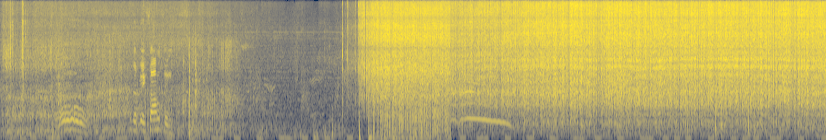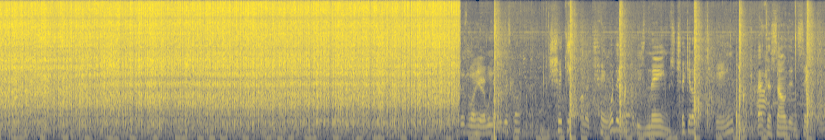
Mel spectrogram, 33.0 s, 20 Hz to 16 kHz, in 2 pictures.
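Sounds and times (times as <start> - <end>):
firework rushing hiss: 0.0 - 5.9, 6.6 - 25.8
firework crackling: 0.0 - 33.0.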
